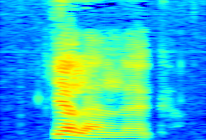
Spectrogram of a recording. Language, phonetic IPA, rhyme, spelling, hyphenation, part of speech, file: Hungarian, [ˈjɛlɛnlɛɡ], -ɛɡ, jelenleg, je‧len‧leg, adverb, Hu-jelenleg.ogg
- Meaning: currently, at present, at the moment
